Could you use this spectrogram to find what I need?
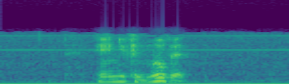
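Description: A middle-aged man speaks briefly and calmly into a close microphone.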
